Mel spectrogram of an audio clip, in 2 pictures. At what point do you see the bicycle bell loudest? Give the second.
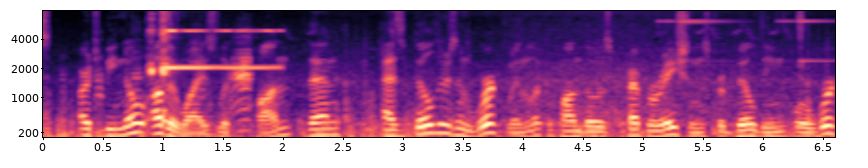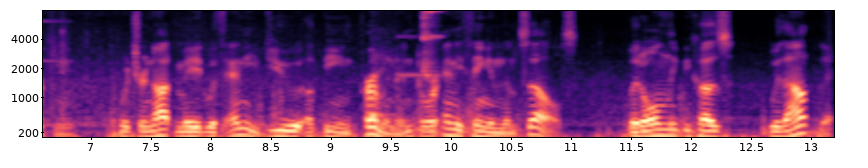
1 s.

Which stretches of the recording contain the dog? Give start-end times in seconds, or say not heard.
not heard.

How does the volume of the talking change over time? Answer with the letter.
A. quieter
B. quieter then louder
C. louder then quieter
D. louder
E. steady
E.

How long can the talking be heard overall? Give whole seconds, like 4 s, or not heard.
13 s.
